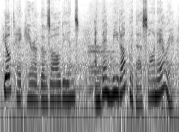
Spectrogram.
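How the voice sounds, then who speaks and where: A soothing mother, played by an actress, reassures while hiding worry in a video game cutscene. Her medium-pitched voice moves expressively, with music clearly behind it. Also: expressive, moderate pace, close to an everyday voice. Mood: reassuring, strained. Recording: game audio under music.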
